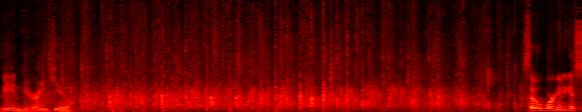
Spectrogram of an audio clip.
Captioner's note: applause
